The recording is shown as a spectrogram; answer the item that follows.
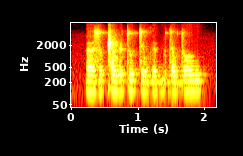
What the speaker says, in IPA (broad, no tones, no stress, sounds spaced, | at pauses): œ z o ǁ œ w ɳ ʏ t u t ʏ w ð ʏ b u d œ w d o w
